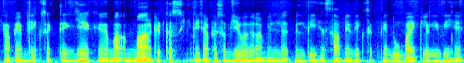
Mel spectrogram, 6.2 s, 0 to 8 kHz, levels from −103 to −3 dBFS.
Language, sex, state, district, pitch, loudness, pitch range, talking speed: Hindi, male, Bihar, Purnia, 115 Hz, -41 LUFS, 110-120 Hz, 220 wpm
